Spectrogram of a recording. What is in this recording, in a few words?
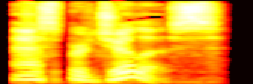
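"aspergillus", English, British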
